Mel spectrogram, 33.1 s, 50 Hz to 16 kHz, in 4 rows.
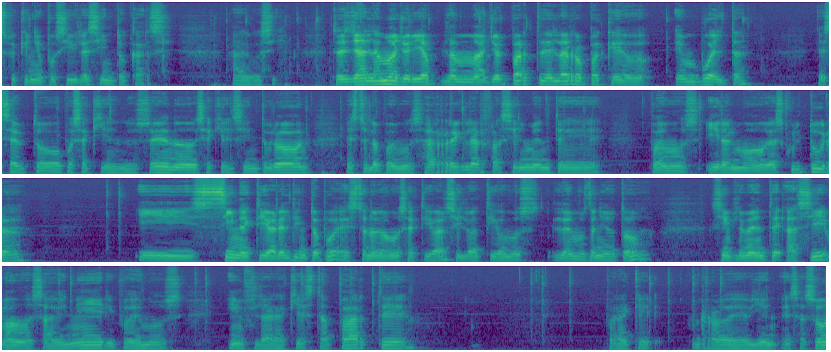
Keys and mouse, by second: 3.6 Tab, 11.3 click, 11.3 middle click, 13.0 right click, 13.4 middle click, 13.5-15.1 right drag, 14.2 middle click, 16.3-27.0 drag, 26.4 f, 27.1-30.6 drag, 29.6 shift+f, 32.9 middle click.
